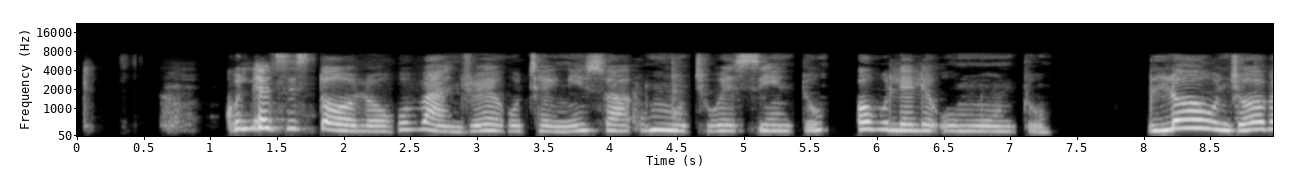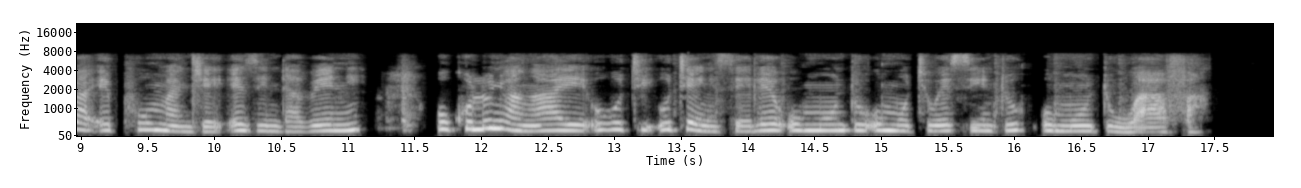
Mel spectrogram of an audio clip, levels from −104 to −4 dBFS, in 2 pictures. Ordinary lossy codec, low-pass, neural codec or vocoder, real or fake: AAC, 48 kbps; 7.2 kHz; none; real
